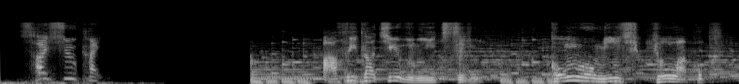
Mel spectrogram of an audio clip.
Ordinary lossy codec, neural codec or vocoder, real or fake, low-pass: none; codec, 44.1 kHz, 2.6 kbps, SNAC; fake; 7.2 kHz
